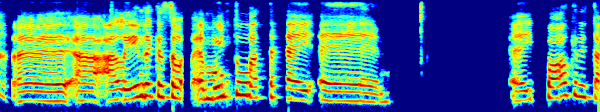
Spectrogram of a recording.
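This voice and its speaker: A woman speaks with fairly high pitch. Her pitch variation is ordinary. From Brazil, Amazonas. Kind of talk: interview conversation. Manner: halting, many fillers.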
